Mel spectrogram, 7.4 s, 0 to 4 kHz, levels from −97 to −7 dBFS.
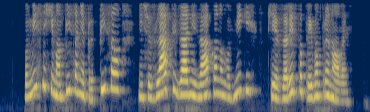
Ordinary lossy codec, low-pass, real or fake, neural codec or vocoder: none; 3.6 kHz; real; none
